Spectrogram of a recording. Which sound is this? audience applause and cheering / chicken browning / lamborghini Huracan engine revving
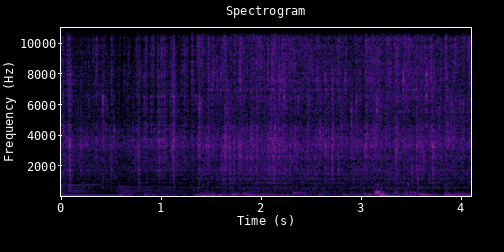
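chicken browning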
